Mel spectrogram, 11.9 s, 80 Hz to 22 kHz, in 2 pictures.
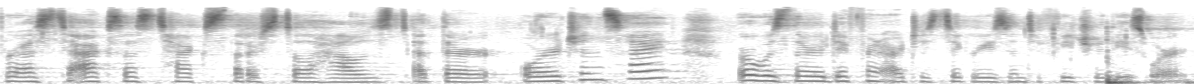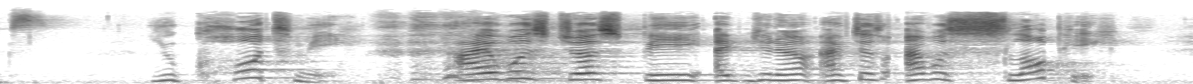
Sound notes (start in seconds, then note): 8.0 woman 3 laughs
